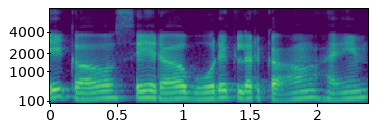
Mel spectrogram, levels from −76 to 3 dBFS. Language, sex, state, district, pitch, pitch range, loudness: Hindi, male, Uttarakhand, Tehri Garhwal, 160 Hz, 150-170 Hz, -18 LUFS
